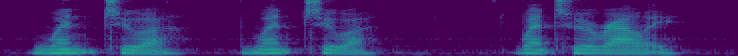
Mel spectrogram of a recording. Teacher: they're connected with just a single true t sound so you don't need to make two t's here we link them together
